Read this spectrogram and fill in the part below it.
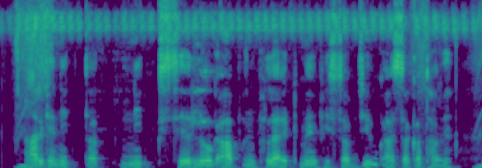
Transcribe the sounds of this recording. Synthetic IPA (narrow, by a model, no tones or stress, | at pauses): aɾɡənikt̪ə | nikseloɡapənpʰlɛjʈmebʱisə̰bd͡ʒiuɡasəkət̪ɦəb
